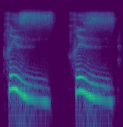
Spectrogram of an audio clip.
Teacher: For kasra, give e sound, and there should be Safir on za. Za, there should be a buzzing sound in za. Khiz. There shouldn't be any mixture of sin and za. · There shouldn't be any mixture of sin and za. It is clear Z sound.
